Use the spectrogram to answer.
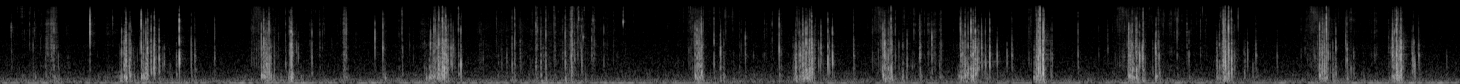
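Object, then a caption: Tied plastic bag filled with water. A tied, clear plastic bag full of water is pressed and squeezed by hand, giving repeated bursts of bright crinkling and crackling plastic. The bursts are short and irregular over a quiet, steady low hum.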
